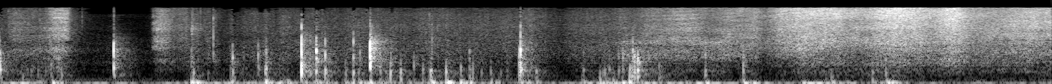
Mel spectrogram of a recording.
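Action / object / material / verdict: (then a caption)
scrape / kraft paper mailer bag / kraft paper / none. Long nails scratch and tap across a large brown kraft paper mailer envelope held up in front of the face. The result is a quiet run of dry, crinkly paper scrapes and soft taps with no ring, ending in a brighter, hissy rustle.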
